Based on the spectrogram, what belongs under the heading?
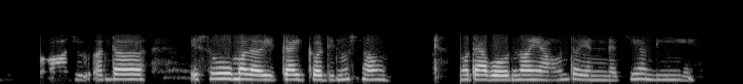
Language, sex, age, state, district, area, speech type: Nepali, female, 18-30, West Bengal, Darjeeling, rural, conversation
